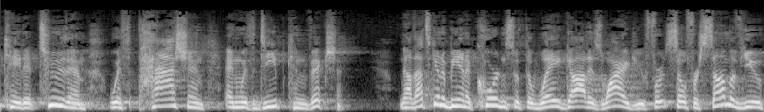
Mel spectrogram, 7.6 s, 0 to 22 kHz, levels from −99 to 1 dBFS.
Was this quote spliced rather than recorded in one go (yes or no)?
no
